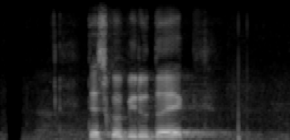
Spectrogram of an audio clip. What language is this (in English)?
Nepali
